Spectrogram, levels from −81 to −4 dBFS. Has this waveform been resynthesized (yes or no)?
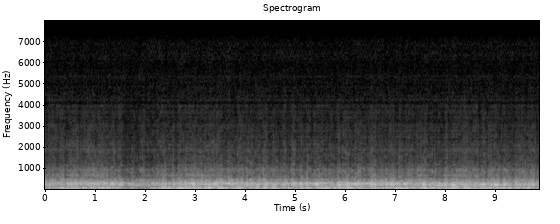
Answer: yes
